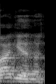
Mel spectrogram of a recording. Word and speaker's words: Ajna: Entretanto, a pronúncia correta realmente para esse chakra é o Ajna Chakra, com uma ênfase no A.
